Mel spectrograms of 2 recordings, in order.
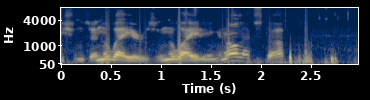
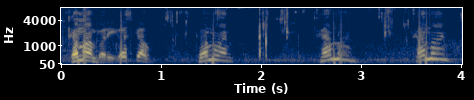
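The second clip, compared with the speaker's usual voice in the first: rising higher and softer with each call, coaxing the dog along; 12 semitones higher, 7 dB quieter than usual. Real, not acted. Calling his dog to come along, higher and softer. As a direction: come on, come on, sweet and high for a dog.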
